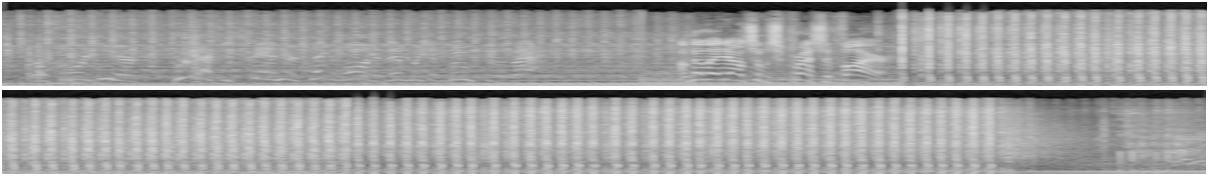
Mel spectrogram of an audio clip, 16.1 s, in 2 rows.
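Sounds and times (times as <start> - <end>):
machine gun firing rapid burst: 6.0 - 16.0.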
